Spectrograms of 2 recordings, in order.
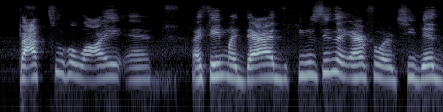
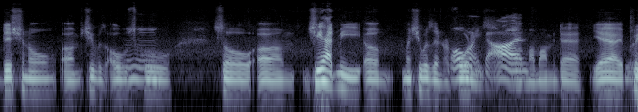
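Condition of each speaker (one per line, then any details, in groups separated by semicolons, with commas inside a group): Mild cerebral palsy; mild, born prematurely, helmet and braces in childhood; can talk, big words hard to pronounce, childhood speech therapy
No condition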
